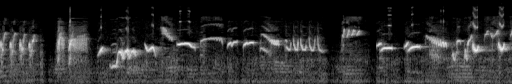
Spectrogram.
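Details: White-rumped shama (murai batu) singing very energetically: a rich, varied run of clear whistled phrases, sliding slurs and quick chattering notes with brief pauses between bursts, rising and falling in pitch, with no other clear sounds.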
